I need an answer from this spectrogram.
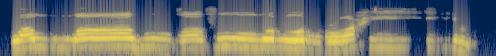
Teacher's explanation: Dan ketika waqaf maka dia disukunkan ya. Jadi mad yang bertemu dengan satu huruf yang disukunkan karena waqaf maka menjadi mad arid lisukun. Panjangnya 2 atau 6 dibaca istiqomah atau konsisten ya.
